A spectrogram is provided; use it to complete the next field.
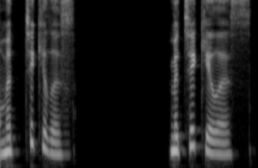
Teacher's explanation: Now at natural speed, with the stress on the second syllable, meticulous.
